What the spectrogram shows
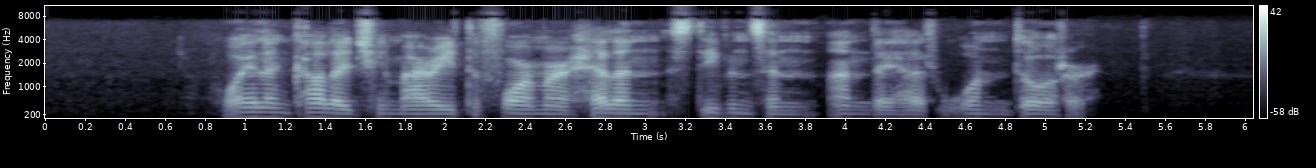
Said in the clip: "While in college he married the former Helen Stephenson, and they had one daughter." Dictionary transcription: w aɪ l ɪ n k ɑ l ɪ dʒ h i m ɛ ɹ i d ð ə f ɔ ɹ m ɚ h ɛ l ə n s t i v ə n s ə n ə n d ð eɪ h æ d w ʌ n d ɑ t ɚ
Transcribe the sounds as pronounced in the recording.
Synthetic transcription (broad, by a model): w aɪ l ɪ n k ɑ l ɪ ʒ h i m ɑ ɹ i d ð ə f ɔ ɹ m ɚ h ɛ l ə n s t i v ə n s ə n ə n ð eɪ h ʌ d w ʌ n d ɑ t ɚ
